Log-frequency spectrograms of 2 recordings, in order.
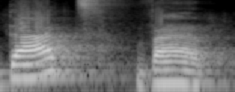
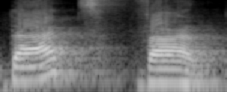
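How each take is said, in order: No difference in how they are said.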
